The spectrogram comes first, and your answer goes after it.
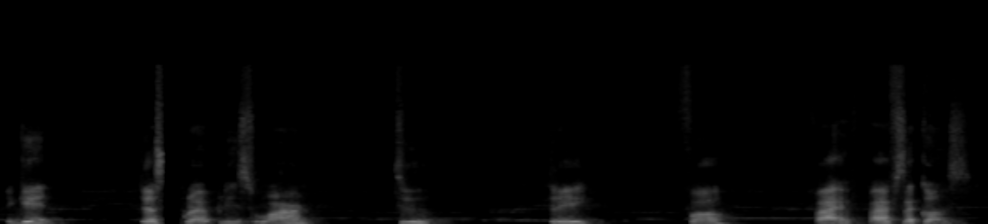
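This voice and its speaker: A man's voice: on the high side, takes it slowly, creaky, pauses often, a bit bright, faint music behind. A man from Nigeria, hosting a live-streamed lesson and repeatedly pleading with viewers to comment and subscribe. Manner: repetitive, pleading appeals to viewers. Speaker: livestream host and teacher.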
